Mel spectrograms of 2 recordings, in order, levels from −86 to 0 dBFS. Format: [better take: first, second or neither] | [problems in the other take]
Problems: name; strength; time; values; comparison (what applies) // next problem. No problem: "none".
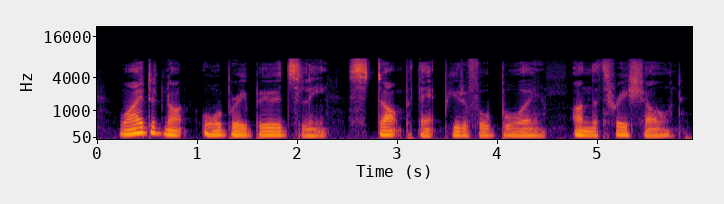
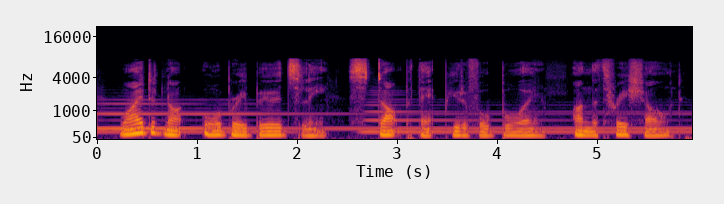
first | background sound (Wind instrument, woodwind instrument + Wind instrument, woodwind instrument); 11 dB below the speech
